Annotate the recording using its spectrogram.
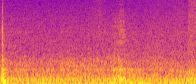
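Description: A needle and thread pull softly through taut fabric.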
